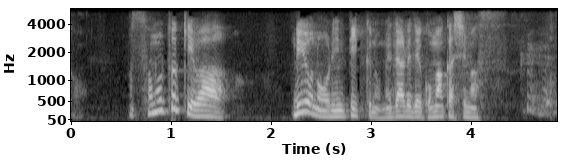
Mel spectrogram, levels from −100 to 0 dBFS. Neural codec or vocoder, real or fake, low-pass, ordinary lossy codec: none; real; 5.4 kHz; AAC, 32 kbps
